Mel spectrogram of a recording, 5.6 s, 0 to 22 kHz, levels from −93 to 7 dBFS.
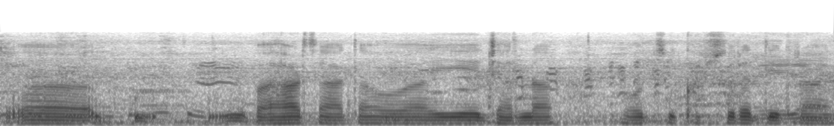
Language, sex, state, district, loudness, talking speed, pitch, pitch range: Hindi, male, Uttar Pradesh, Muzaffarnagar, -24 LUFS, 150 wpm, 100 Hz, 95-100 Hz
